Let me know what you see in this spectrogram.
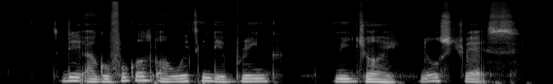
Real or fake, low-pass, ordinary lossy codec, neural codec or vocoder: fake; none; none; autoencoder, 48 kHz, 128 numbers a frame, DAC-VAE, trained on Japanese speech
